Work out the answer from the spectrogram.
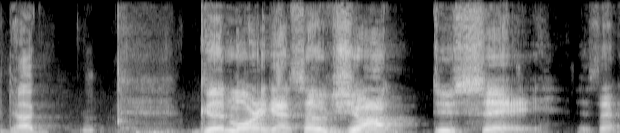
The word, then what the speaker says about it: Jacques Doucet: So Jacques Doucet, is that how we would properly pronounce it, Jacques?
